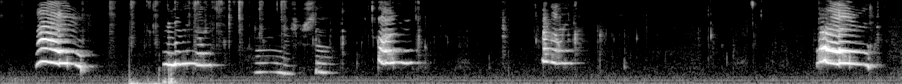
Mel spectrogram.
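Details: Countryside stray cat in Korea calling out every day for its lost companion, separated after neutering; loud falling meows open and close the stretch, with shorter softer mews and chirps between them and quiet gaps.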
